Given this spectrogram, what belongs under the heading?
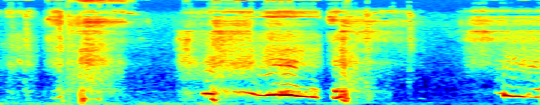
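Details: Sleeping cat snoring: soft breaths with a thin, whistling, wheezy tone on several breaths.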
